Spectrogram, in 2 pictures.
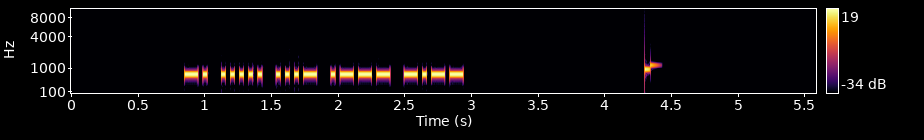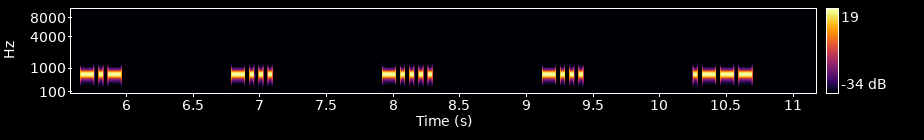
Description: Morse code, heard as a keyed tone, about 34 wpm, spaced as for 15 wpm, 700 Hz. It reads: N5VJY KB6BJ
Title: USA Call Signs - 5 Characters - 8x Character Spacing - 35wpm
